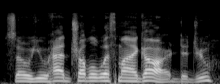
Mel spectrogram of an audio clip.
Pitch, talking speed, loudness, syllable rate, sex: 145 Hz, 245 wpm, -16 LUFS, 4.8 syllables/s, male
